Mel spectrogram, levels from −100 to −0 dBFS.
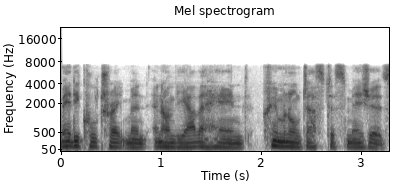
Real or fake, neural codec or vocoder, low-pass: fake; vocoder, 44.1 kHz, 128 mel bands every 512 samples, BigVGAN v2; 7.2 kHz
